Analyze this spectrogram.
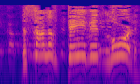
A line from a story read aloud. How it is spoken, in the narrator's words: cried out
